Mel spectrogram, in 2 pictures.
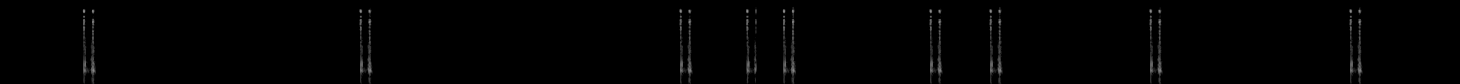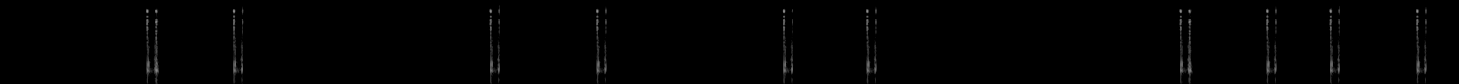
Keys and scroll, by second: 5.6 ctrl+Left, 6.1 ctrl+Up.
